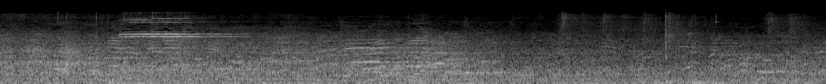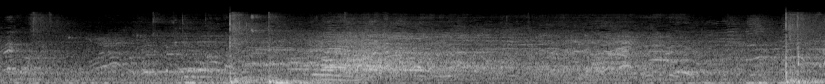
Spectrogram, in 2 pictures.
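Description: A crowd cheers and shouts throughout a large echoing hall.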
